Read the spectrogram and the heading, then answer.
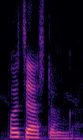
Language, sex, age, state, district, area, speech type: Odia, female, 30-45, Odisha, Bargarh, urban, spontaneous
